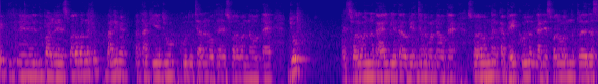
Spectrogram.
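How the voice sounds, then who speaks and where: A man teaching as a Sanskrit teacher, slowly explaining each point in Sanskrit and then again in Hindi. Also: on the high side. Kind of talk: classroom lesson. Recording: roomy, distant, dull sound with faint noise.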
